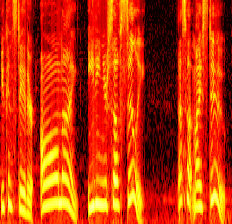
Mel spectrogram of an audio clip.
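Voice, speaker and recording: A woman's voice: high voice, big pitch swings, a little slow, dark tone, no room sound, soft background music, voice pushed up. A woman voicing an earnest, sensible young boy turned mouse, matter-of-fact and reassuring, in a storybook reading. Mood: coaxing.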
